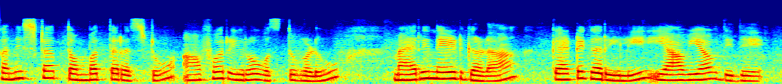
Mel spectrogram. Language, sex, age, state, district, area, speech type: Kannada, female, 18-30, Karnataka, Chamarajanagar, rural, read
